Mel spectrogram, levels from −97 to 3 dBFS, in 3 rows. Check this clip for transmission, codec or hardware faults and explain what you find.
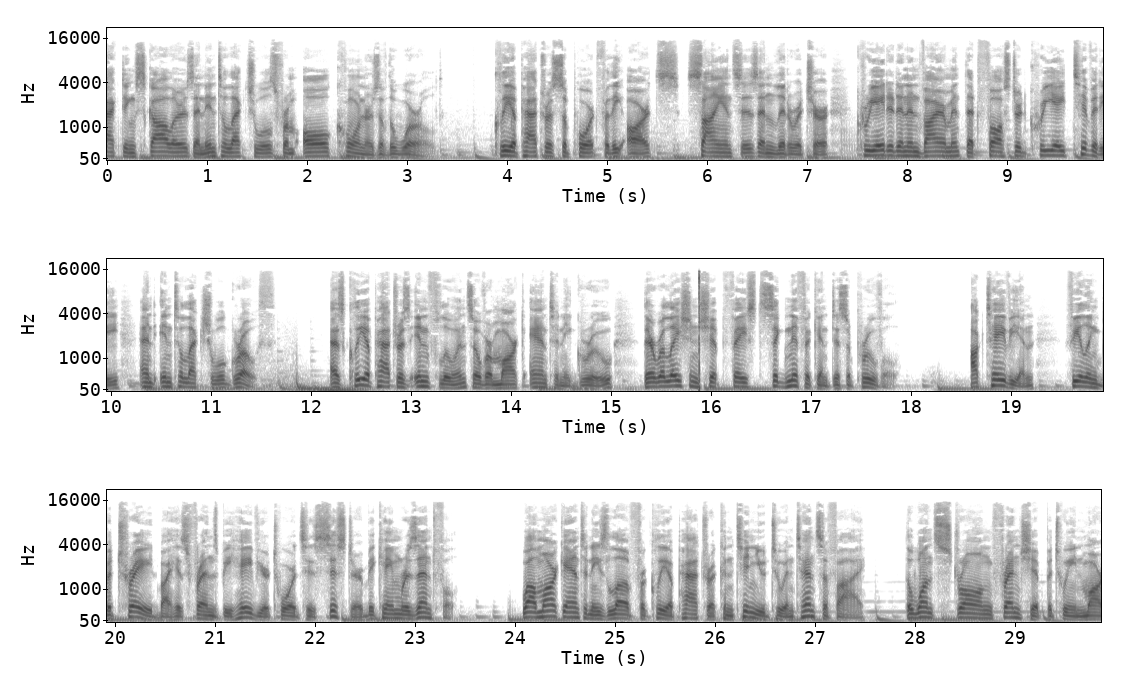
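One fault is present: an uninitialised buffer at 15.88 s. A 5 ms block was sent to the output before any audio had been written into it, so whatever leftover memory it held was played as samples, producing a brief, loud crack.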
